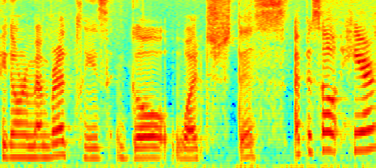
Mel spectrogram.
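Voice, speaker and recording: The speech comes at a fairly slow pace with lively intonation. It carries a Turkish accent. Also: woman. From Turkey. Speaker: mindset coach. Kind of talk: casual commentary on a reality show.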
